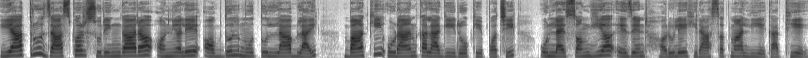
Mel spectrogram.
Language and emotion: Nepali, neutral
